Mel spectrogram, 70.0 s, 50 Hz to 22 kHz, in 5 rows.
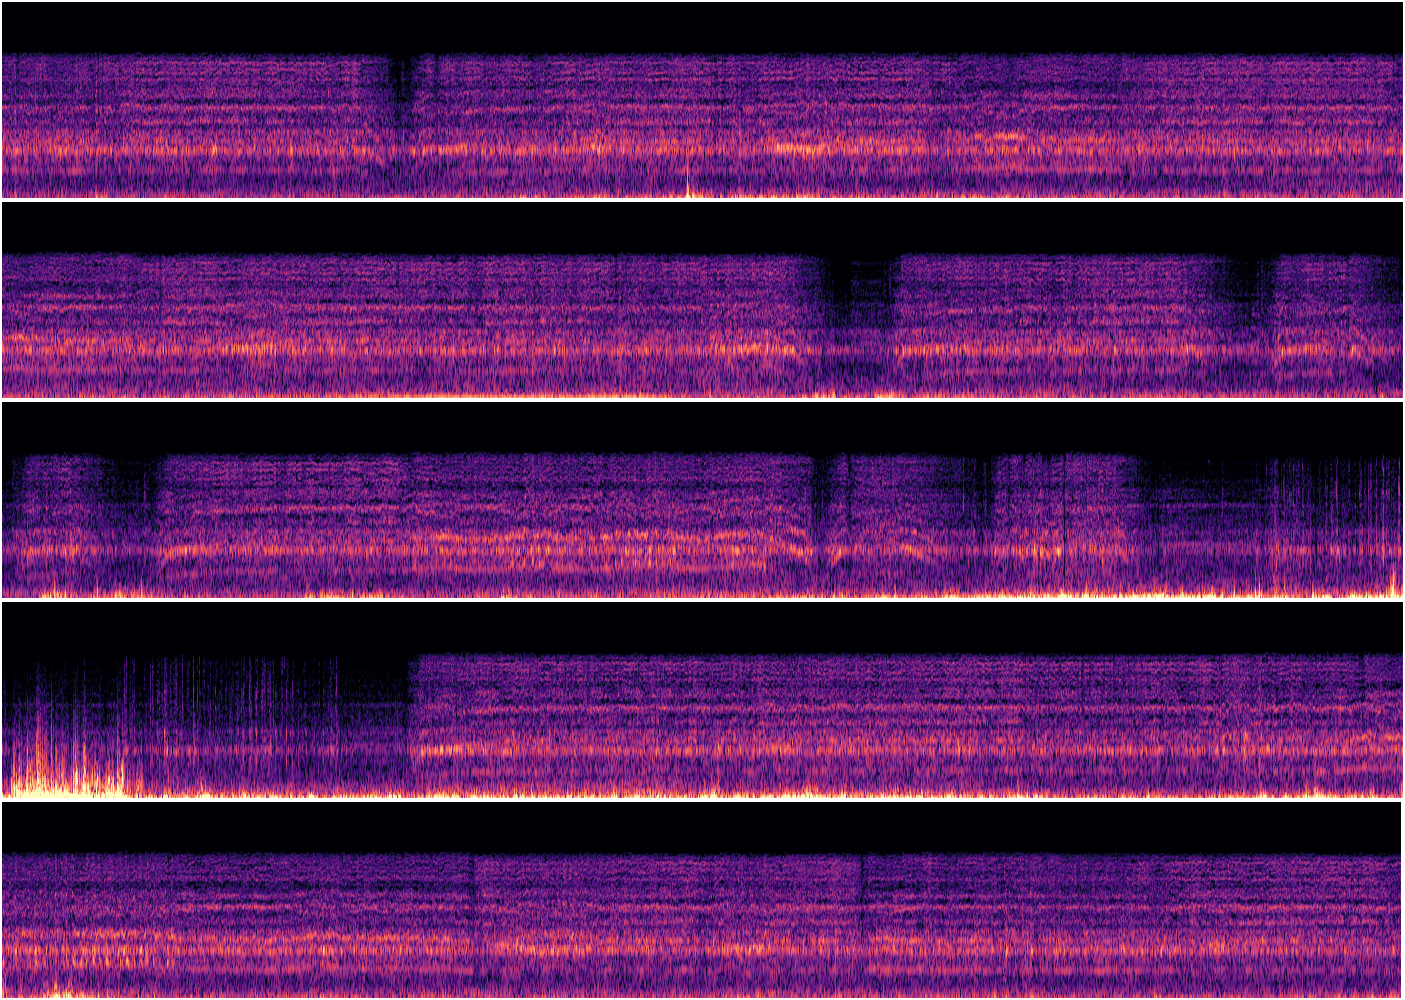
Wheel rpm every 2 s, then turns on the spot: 160, 150, 130, 160, 160, 160, 160, 160, 160, 160, 150, 70, 160, 80, 60, 140, 160, 160, 80, 90, 20, 10, 10, 100, 160, 160, 160, 160, 160, 160, 160, 160, 160, 160, 160.
40-46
